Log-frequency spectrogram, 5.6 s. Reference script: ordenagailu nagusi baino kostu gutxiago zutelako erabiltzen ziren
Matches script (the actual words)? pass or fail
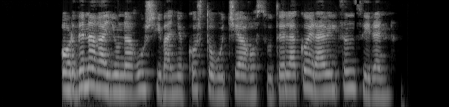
pass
